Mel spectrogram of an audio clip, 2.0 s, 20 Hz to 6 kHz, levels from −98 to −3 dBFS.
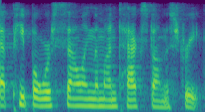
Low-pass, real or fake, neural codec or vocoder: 5.4 kHz; real; none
